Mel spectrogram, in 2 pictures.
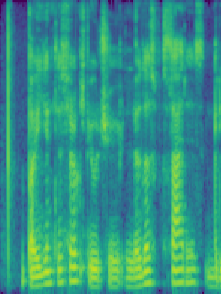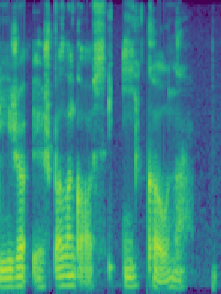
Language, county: Lithuanian, Vilnius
